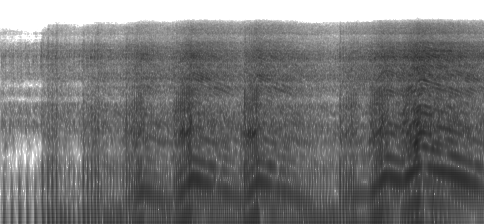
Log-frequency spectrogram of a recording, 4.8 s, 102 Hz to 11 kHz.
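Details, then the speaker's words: KTM 250 Duke after service, with the tension problem fixed, which had been making noise and lagging at 9000–10000 rpm; several clean throttle blips with no chain rattle or clatter, now running normally. "So ಈಗ ಅದೆಲ್ಲ sound ಏನಿಲ್ಲ ಇವಾಗ ಚೆನ್ನಾಗಿದೆ actually"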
